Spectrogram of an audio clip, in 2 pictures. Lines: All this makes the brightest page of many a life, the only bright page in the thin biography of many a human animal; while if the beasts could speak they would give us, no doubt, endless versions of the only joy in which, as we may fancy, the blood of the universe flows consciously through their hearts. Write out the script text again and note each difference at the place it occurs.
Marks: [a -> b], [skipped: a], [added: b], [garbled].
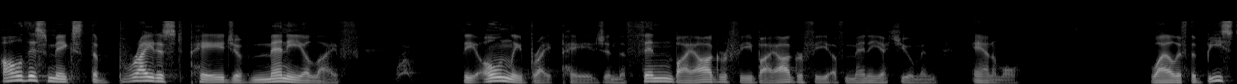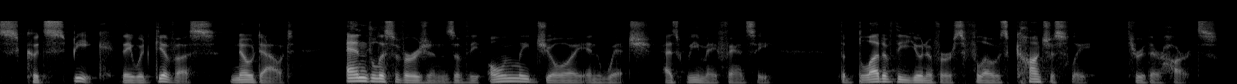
All this makes the brightest page of many a life, the only bright page in the thin biography [added: biography] of many a human animal; while if the beasts could speak they would give us, no doubt, endless versions of the only joy in which, as we may fancy, the blood of the universe flows consciously through their hearts.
